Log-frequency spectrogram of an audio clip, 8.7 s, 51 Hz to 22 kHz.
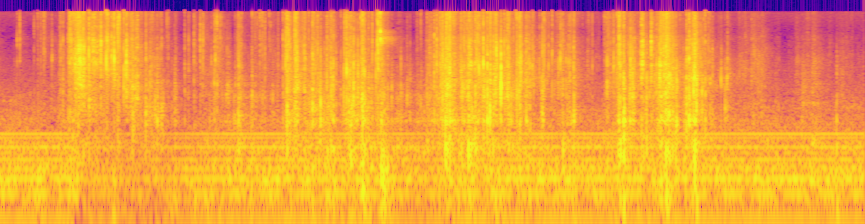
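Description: Plastic wrapper of a 1993 Fleer football card pack crinkling and tearing as it is peeled open and the cards are pulled from it, in about four short bursts.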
